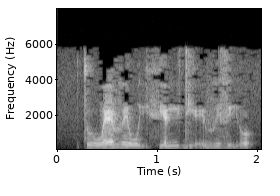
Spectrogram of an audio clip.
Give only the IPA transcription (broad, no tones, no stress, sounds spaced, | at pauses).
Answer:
t u w ɛ v e w ḭ fʲ a mʲ ə d j ḛ v i z ḭ o̯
